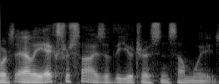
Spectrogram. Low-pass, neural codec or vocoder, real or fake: 7.2 kHz; codec, 16 kHz, 1 kbps, X-Codec, WavLM features, trained on Multilingual LibriSpeech; fake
